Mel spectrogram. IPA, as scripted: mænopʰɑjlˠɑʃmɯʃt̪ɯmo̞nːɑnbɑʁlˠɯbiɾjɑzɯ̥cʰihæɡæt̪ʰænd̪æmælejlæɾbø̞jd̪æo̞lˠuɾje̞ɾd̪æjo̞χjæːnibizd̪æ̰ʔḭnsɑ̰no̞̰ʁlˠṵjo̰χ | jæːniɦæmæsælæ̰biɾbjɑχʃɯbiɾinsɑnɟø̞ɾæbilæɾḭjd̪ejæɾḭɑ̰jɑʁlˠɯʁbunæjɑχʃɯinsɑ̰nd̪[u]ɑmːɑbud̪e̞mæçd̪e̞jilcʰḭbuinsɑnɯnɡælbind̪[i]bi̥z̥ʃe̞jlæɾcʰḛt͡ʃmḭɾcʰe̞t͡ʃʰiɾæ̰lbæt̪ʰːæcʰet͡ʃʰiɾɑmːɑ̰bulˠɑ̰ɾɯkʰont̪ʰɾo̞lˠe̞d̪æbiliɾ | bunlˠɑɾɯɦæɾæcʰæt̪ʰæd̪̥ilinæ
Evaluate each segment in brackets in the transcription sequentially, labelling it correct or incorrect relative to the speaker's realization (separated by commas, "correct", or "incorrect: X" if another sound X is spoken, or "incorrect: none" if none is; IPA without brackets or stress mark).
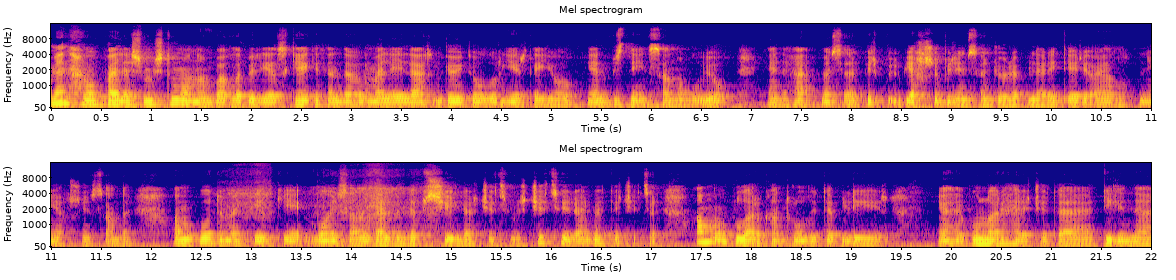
incorrect: ɯ, incorrect: æ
